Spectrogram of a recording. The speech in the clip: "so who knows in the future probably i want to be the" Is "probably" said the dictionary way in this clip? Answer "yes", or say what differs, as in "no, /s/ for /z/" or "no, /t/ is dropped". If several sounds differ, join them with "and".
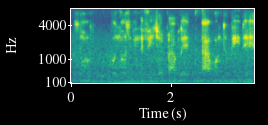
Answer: yes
